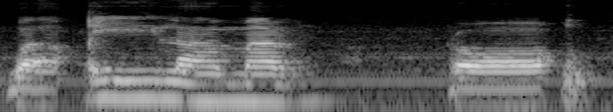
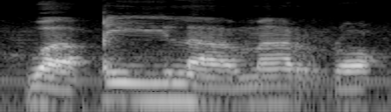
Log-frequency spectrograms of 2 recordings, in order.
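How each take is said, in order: First: It has a short silent break before ro. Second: It is read straight through without a pause. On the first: The speaker calls it right. "Harus ada jedanya" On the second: The speaker calls it wrong. "Itu kan berarti langsung kan"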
